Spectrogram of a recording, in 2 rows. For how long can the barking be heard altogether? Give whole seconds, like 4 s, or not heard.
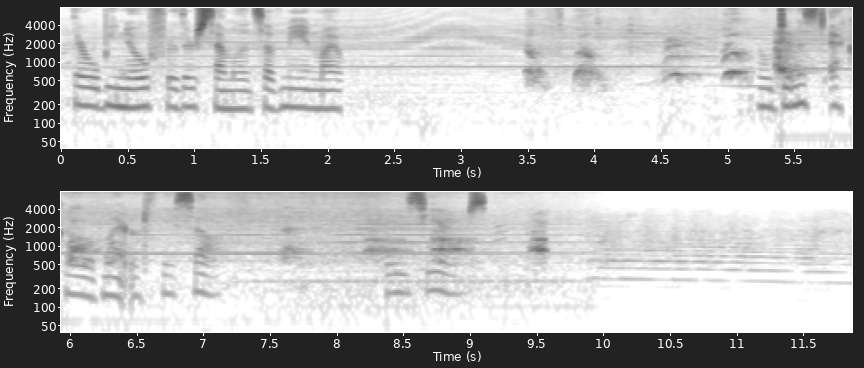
6 s.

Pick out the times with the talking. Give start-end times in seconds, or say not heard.
0.0-2.1, 5.2-7.2, 8.3-9.2.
